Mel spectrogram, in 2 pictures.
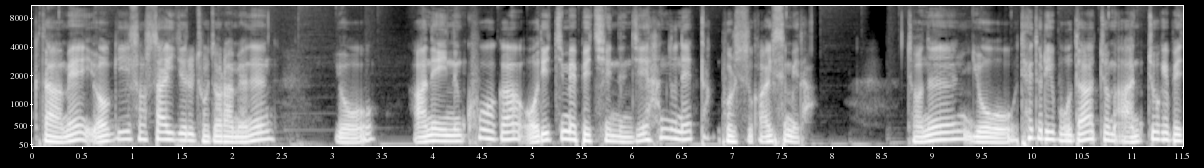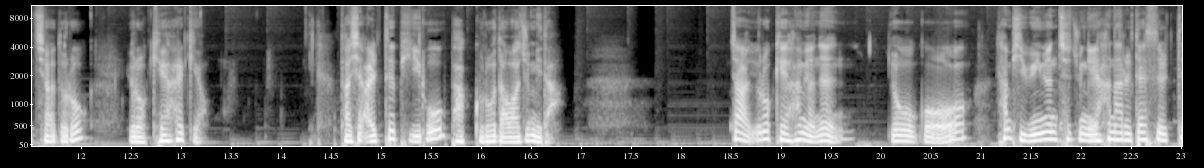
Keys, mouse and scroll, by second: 0.1 scroll down 1, 0.5 s, 2.0-2.3 scroll up 1, 2.3-15.6 drag, 2.3 middle click, 2.3 right click, 2.8 middle click, 2.8 right click, 3.4 middle click, 4.7 scroll down 1, 4.8 s, 6.5 s, 8.7-9.3 scroll up 2, 11.1 s, 12.6-13.1 scroll down 1, 13.1 middle click, 13.1 right click, 13.2-13.7 scroll down 2, 14.5 alt+b, 15.1 scroll down 1, 15.3 `, 15.7-16.1 scroll down 2, 16.1-16.6 scroll up 4, 16.6 click, 18.1 click, 18.9 scroll up 1, 19.2 middle click, 19.9 click, 20.3 middle click, 20.6 shift+middle click, 21.0 middle click, 22.1 click, 22.4 g, 22.9 middle click.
